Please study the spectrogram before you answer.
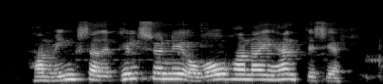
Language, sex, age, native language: Icelandic, male, 11, Icelandic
